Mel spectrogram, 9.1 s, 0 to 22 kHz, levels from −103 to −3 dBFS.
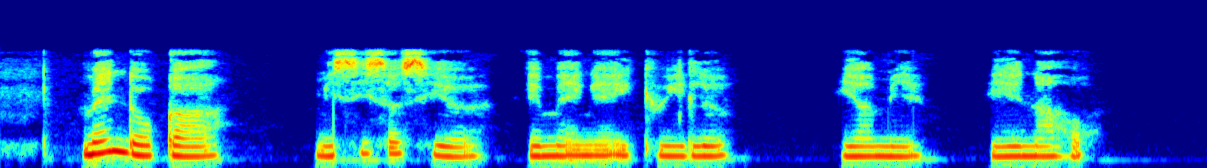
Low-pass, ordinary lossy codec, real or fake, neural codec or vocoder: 7.2 kHz; Opus, 64 kbps; real; none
